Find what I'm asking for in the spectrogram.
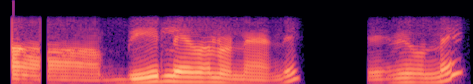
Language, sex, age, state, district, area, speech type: Telugu, male, 18-30, Andhra Pradesh, Anantapur, urban, conversation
